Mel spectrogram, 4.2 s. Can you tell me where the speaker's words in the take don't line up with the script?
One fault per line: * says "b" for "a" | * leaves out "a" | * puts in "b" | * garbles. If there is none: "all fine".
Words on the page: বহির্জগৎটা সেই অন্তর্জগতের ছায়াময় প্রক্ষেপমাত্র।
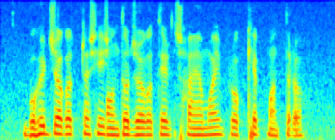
all fine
